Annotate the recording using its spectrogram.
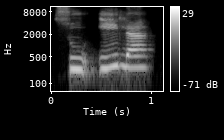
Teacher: हमजा भी bottom of the throat से आता है, हमारे वोकल कॉर्ड से आ रहा है, deepest part of the throat से आ रहा है जो कि क्लोजेस्ट टू द चेस्ट है।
